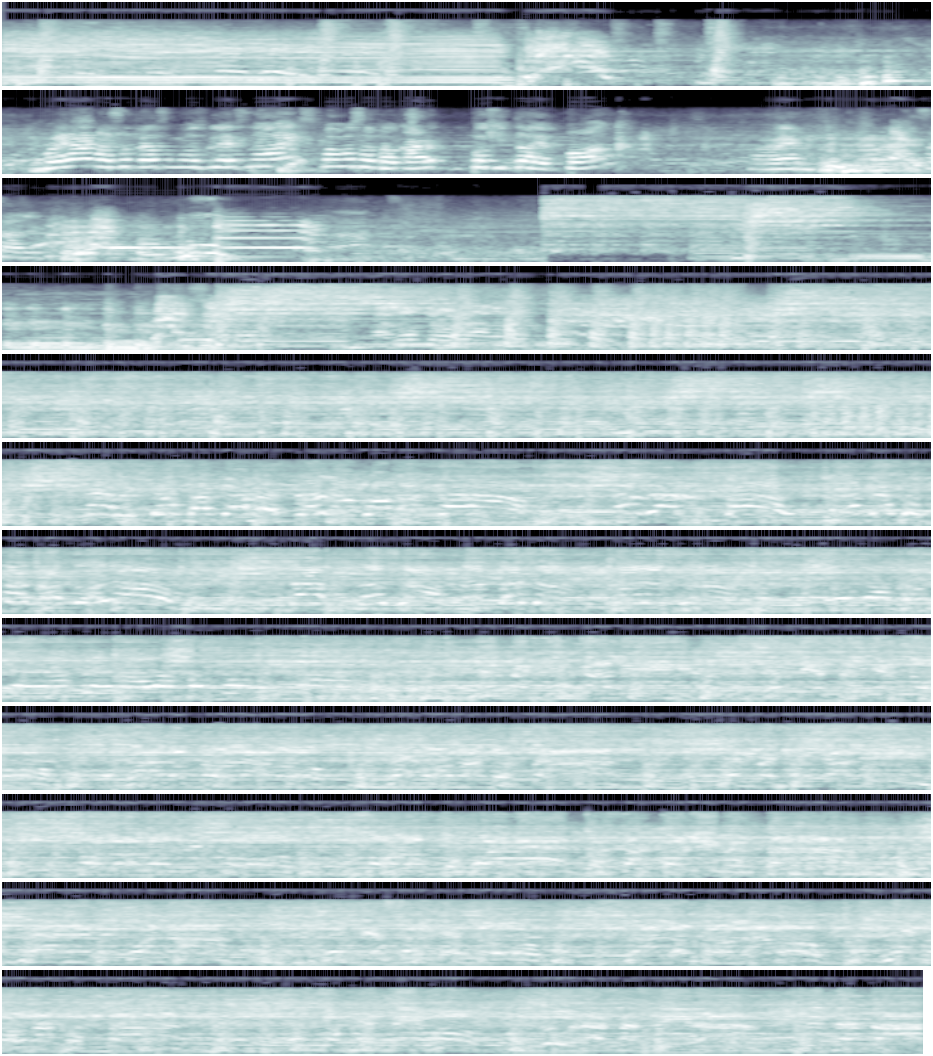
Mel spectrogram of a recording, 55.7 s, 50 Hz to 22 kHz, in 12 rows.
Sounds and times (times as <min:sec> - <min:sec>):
Music: 0:00.0 - 0:06.0, 0:09.6 - 0:55.7.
